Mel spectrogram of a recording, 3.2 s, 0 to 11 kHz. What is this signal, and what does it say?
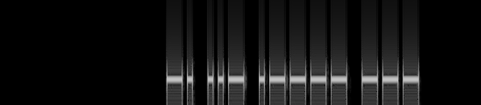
Morse code, heard as a keyed tone, about 34 wpm, 700 Hz. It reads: NU1O
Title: Call Signs - 35wpm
